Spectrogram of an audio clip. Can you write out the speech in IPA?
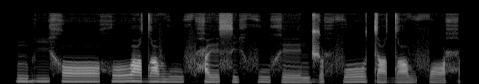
m b iː x ɔː x oː dˤ i v uː f ħ e s i x f u x eː n d͡ʒ u ħ f oː t e dˤ o v f ɔ ħ

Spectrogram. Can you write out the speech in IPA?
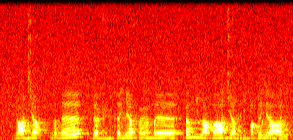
ɡ ɑː dʲ ɑ | ɡ ʌ ɦ ɜː | ɗ ʌ ɖʱ ĩ x ɜ lʲ ɑ p ə̃ː m ɜː | ɽ ʌ m i l ɑ ɓ ɒː dʲ ɑː r i ɠ ɒ ɠ ə lʲ ɒː lʲ

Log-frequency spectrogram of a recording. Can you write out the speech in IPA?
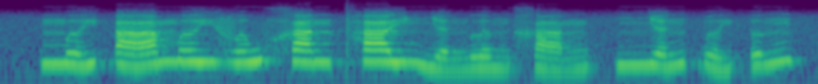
m ə˨˩˦ j ʔ aː˨˩˦ m əː˧ j v ə˧˥ w x a˧ n t̪ʰ a˧ j ɲ ɛ˨˩˨ ŋ l ə˨˩ ŋ x a˨˩˨ ŋ | ɲ ɛ˨˩˦ ŋ ɓ ə˨˩˨ j ʔ ə˧˥ ŋ

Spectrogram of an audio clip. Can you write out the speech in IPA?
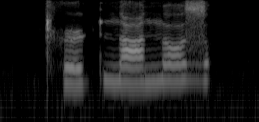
ʈʰ ə˞ ʈ n ɑ n ɔ z

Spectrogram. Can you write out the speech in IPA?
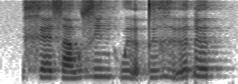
x ɛ˧ s a˨˦ w z i˧ n h w ɨ̰˧˨ ə̯ t̪ ɨ˨˦ ɣ ɨ̰˧˥ ə̯ ɗ ə˦˥ t̚

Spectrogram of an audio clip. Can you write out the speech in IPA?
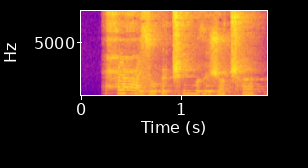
ħ i˦ ʕ i˨ z u˦ ʔ ʏ˦ ʈ͡ʂʰ i˥ ŋ ʊ˦ ð ʏ˥ ʒ ɔ˩ ʈ͡ʂʰ ə˦

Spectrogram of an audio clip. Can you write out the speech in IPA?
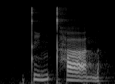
t̪ i˨˦ ŋ t̪ʰ a̰˨˩ n

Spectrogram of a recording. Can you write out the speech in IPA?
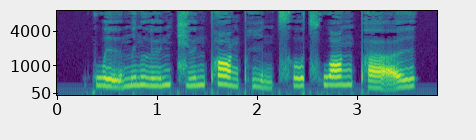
k w ḛ˨˩ ɪ̯ n̪ i˦ n l y˧˥ n t͡ɕ y˧˥ n pʰ ɑ˥˩ ŋ pʰ ḭ˨˩ n t͡sʰ ɤ˧˥ t͡sʰ w ɑ˥ ŋ pʰ a̰˨˩˦ ɪ̯

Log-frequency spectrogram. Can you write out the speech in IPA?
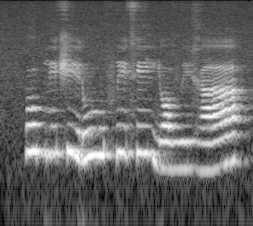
o˦ b ĩ˦ ʃ i˦˨ ɾ uː˦ f ĩ˦ s ĩ˦ ɲ ɔ˨ v i˨ ɣ a˨˦

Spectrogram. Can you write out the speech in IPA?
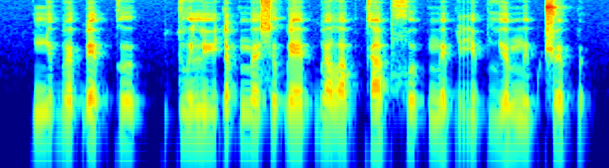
ɲ œ b œ ɓ ɛ p k ʊ | tʷ ɪ l y ɗ a p m œ s ʊ ɓ ɛ p b ɛ lˠ a p k a p χʷ ɛ p m ɛ p r y p ʎ œ m ɪ p ʈ͡ʂ œ p

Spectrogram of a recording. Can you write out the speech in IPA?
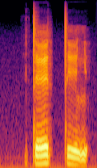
t ɛ tː e l

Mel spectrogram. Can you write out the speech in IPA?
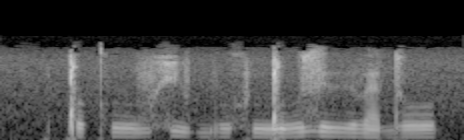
ǃ o kʰ uː v x i v b uː x ŋ͡ǃ u z ɨː ð a d o

